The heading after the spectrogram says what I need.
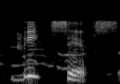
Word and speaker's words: bíceps: Bíceps, a ver, analizamos, bíceps. ¿Dónde lleva la mayor fuerza de voz? En la sílaba bi.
